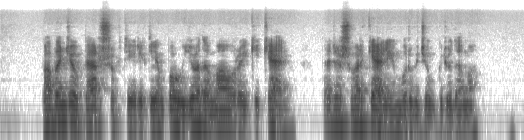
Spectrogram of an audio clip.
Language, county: Lithuanian, Vilnius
